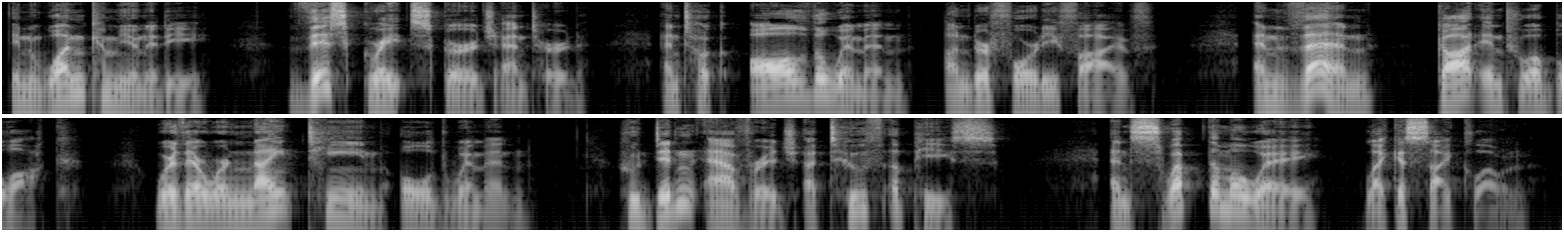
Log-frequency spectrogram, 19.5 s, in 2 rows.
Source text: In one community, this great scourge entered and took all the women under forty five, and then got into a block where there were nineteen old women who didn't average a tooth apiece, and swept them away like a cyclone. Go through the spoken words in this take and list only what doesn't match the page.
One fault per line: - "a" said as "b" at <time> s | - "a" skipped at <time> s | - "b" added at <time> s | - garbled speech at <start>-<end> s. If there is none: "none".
none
